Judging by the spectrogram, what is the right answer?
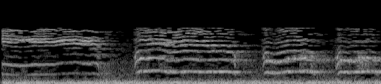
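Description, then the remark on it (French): A 4-month-old baby cries while receiving its second polio vaccine at the Chantal Biya Foundation hospital in Yaoundé, in four loud, high-pitched wailing bursts with brief catches of breath between them, over a steady low background rumble. “Bébé de 4 mois pleure en recevant son deuxième vaccin contre la polio à l'hôpital de la Fondation Chantal Biya à Yaoundé, la capitale.”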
